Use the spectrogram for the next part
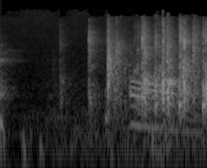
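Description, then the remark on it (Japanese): Scattered audience clapping at a venue, from those who think the dollar-yen rate will rise right after an announcement, starts after a quiet moment and builds into a modest, uneven round of applause from a handful of people, with a faint voice murmuring underneath. “はい、ドル円が発表直後に上がると思われる方、拍手で。”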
